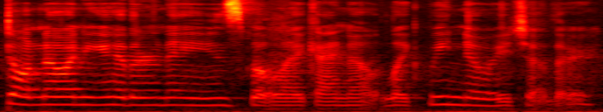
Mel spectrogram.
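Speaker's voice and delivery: normal talking voice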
